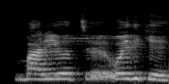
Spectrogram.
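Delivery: crying, slow and tearful.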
